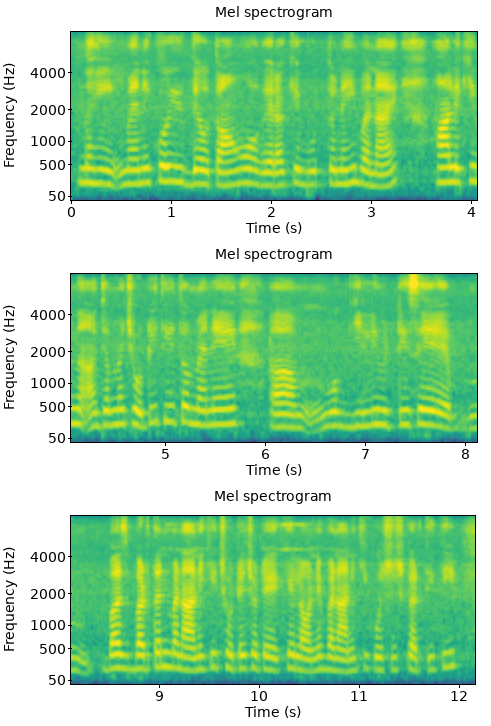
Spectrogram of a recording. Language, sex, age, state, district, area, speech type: Urdu, female, 60+, Maharashtra, Nashik, urban, spontaneous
